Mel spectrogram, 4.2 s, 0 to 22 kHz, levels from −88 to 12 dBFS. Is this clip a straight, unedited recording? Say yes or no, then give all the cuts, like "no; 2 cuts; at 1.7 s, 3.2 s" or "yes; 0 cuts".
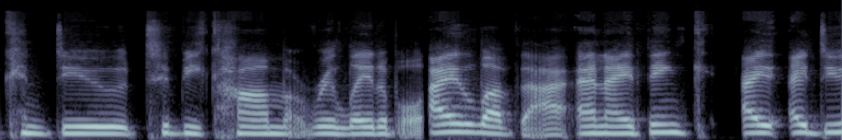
no; 1 cut; at 2.1 s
